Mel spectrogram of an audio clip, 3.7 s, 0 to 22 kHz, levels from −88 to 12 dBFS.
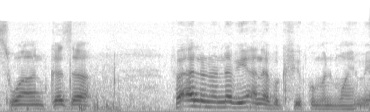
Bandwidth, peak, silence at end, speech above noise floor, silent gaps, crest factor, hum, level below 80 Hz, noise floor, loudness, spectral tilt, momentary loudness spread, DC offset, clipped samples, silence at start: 10.5 kHz; -12 dBFS; 0 s; 22 dB; none; 18 dB; none; -58 dBFS; -52 dBFS; -30 LUFS; -7 dB/octave; 11 LU; 0.3%; under 0.1%; 0 s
